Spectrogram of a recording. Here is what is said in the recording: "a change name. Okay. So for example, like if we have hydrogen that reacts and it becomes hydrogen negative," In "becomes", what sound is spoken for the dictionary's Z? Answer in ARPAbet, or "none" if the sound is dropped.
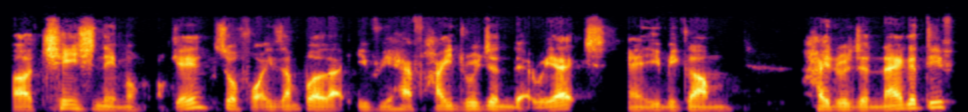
none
